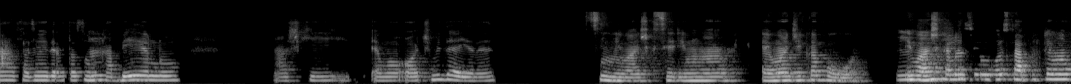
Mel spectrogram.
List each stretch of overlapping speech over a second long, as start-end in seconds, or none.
none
